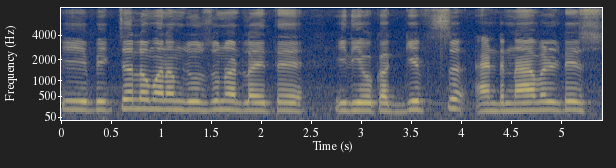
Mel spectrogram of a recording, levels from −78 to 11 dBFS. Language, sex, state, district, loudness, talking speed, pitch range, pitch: Telugu, male, Andhra Pradesh, Guntur, -16 LUFS, 110 wpm, 170-190 Hz, 180 Hz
